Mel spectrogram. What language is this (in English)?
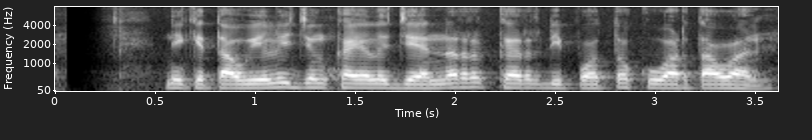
Sundanese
